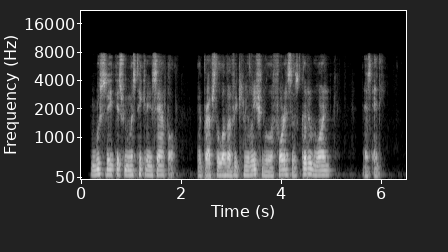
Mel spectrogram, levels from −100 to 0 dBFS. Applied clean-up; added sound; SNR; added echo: neural mask model DeepFilterNet 3.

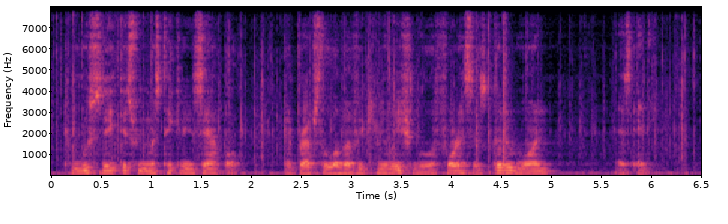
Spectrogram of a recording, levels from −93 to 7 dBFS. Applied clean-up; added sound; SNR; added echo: none; Computer keyboard; 17 dB; reverberation time 0.2 s.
